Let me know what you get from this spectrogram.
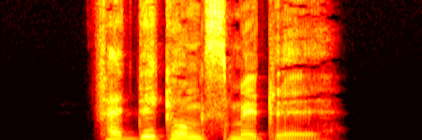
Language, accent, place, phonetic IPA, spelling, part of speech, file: German, Germany, Berlin, [fɛɐ̯ˈdɪkʊŋsˌmɪtl̩], Verdickungsmittel, noun, De-Verdickungsmittel.ogg
- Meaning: thickener, thickening agent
